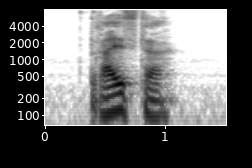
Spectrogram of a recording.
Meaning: 1. comparative degree of dreist 2. inflection of dreist: strong/mixed nominative masculine singular 3. inflection of dreist: strong genitive/dative feminine singular
- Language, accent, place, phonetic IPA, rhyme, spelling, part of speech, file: German, Germany, Berlin, [ˈdʁaɪ̯stɐ], -aɪ̯stɐ, dreister, adjective, De-dreister.ogg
